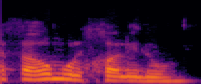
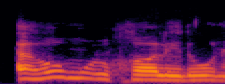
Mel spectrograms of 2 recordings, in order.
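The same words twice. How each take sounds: First: Said in the usual way. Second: أهم said with a clear glottal stop opening the word; hamza moved before هم. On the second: Shown as a demonstration. Teacher showing students where the questioning hamza belongs, stressing it. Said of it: "محل همزة الإنكار إن هي تدخل على".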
